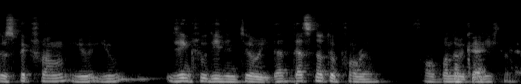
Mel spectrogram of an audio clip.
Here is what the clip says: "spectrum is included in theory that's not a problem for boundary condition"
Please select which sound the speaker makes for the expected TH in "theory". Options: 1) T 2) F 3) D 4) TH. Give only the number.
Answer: 1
